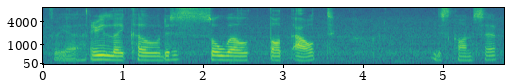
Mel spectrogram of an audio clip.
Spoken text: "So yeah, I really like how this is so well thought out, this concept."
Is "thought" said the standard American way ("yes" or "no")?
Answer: no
